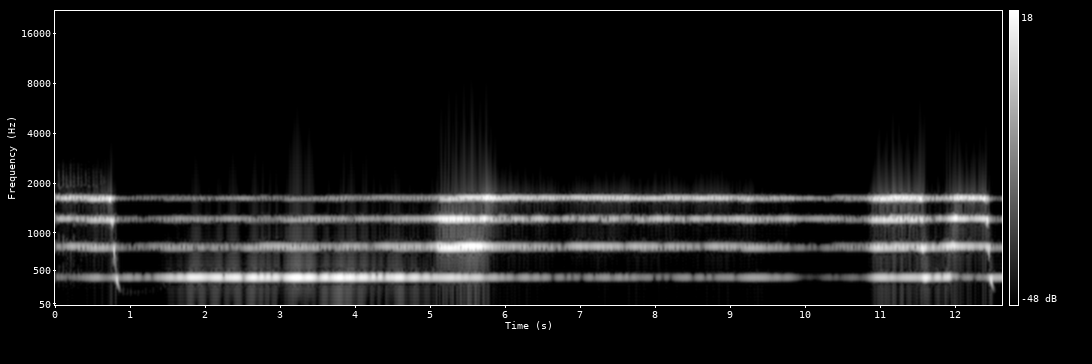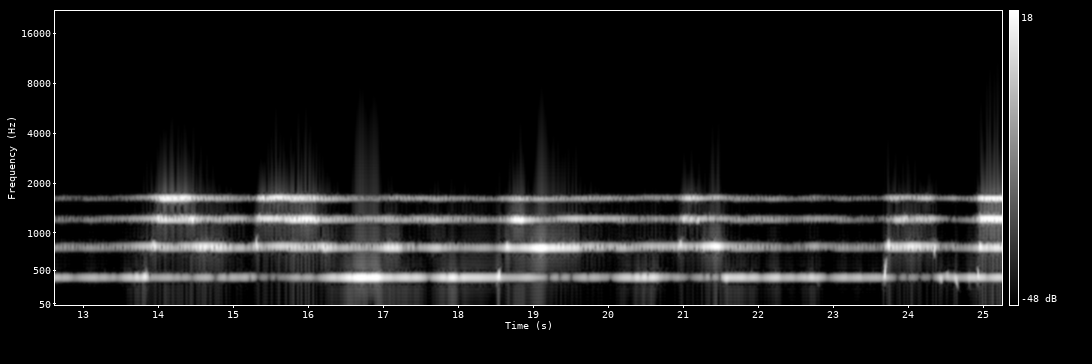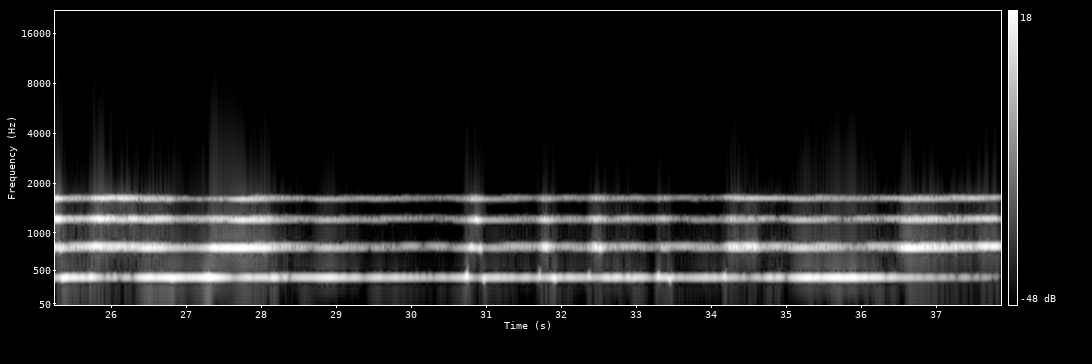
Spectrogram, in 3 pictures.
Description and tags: This is an (electronic) atmosphere processed in SuperCollider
